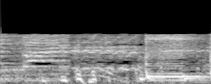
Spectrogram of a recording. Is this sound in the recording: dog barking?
no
